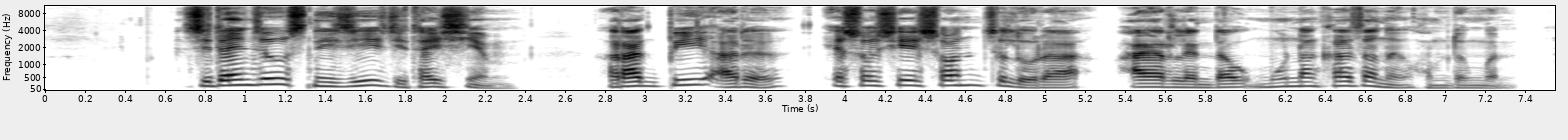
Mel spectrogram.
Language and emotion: Bodo, neutral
